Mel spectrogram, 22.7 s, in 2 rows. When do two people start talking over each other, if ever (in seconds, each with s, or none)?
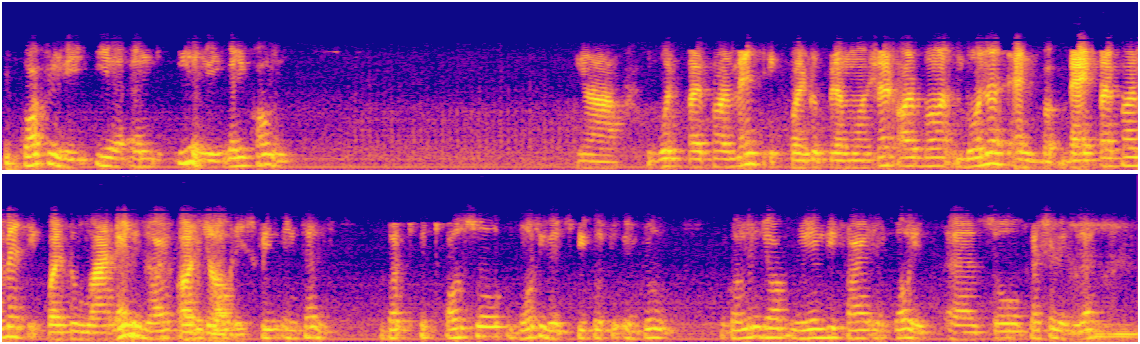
12.5 s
